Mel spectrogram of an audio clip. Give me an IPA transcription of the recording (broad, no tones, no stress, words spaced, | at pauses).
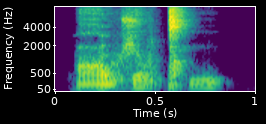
ʕɘvʒɐvǀʰi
